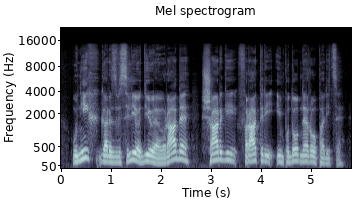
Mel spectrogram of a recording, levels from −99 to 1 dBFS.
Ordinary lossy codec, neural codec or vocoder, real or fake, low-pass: none; none; real; 14.4 kHz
